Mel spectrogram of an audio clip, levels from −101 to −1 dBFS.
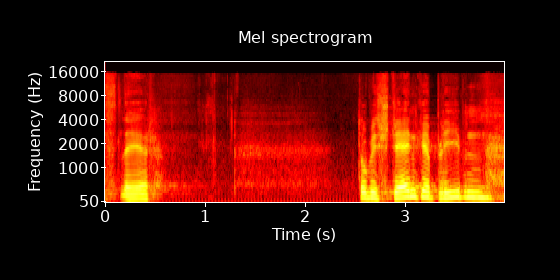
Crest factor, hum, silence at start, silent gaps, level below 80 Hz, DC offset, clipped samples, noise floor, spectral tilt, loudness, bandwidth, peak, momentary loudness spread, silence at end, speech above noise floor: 20 dB; none; 0 s; none; -64 dBFS; under 0.1%; under 0.1%; -58 dBFS; -7 dB/octave; -19 LUFS; 15.5 kHz; -2 dBFS; 9 LU; 0 s; 40 dB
